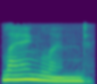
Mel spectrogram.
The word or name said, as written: Langland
